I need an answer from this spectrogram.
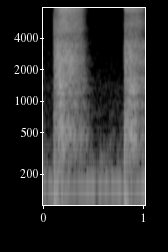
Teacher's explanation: An affricate involves a stop that then releases into a fricative.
